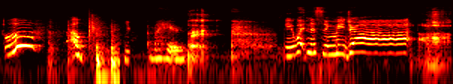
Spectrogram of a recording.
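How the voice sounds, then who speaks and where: Animated chatty woman vlogger, burping. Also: a little high, measured pace. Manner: chatty, burping between sentences. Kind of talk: casual vlog chat.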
